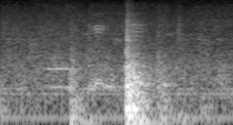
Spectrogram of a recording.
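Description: A faint thump, then a loud, sharp knock about a second later, like a door or something hard striking wood, over a steady low hum.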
